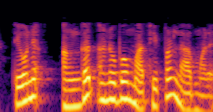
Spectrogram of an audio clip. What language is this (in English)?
Gujarati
